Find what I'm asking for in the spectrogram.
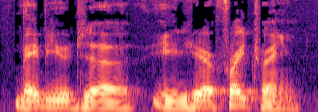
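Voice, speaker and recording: An audible room echo surrounds the recording. A man speaks in a dark, mellow tone with ordinary pitch variation. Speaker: old-time motorcyclist. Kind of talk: reminiscing interview.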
